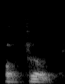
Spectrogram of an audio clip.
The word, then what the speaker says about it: control: usar a entonação correta, a estress a sílaba, né, tônica correta, é control. Control, se nós falarmos control, eles podem não entender ou podem achar estranho, né?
